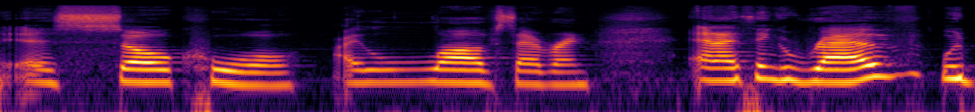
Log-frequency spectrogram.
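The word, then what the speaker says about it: Seweryn: one boy's name is severon and you see I have two spellings there the traditional polish spelling is on the top severon the W's are pronounced V's in Polish but it has the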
